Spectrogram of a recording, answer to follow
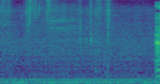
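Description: A steady low hum runs throughout, with a few faint light clicks of a cardstock gift tag being handled.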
